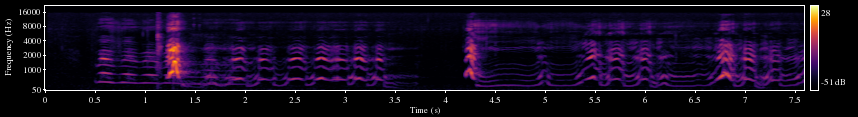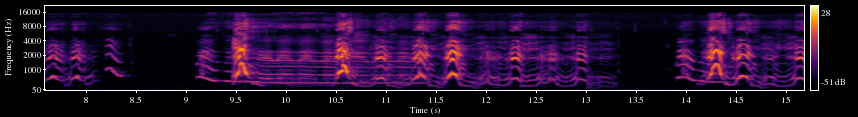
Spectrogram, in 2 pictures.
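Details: Phoenix, a six-month-old mixed-breed puppy (perhaps miniature pinscher, schnauzer, rat terrier, beagle), asking to play fetch: wavering, whiny, almost yodelling vocal runs in four long bursts separated by brief pauses, pitch sliding up and down throughout.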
